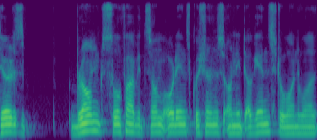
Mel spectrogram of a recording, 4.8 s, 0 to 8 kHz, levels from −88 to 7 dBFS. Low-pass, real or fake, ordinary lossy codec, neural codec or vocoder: 7.2 kHz; fake; none; codec, 16 kHz, 4 kbps, X-Codec, HuBERT features, trained on general audio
